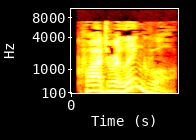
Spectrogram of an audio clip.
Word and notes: quadrilingual: British English

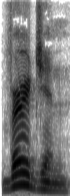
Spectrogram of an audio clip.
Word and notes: virgin: American English

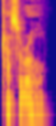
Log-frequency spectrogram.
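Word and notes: cassette: British English

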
